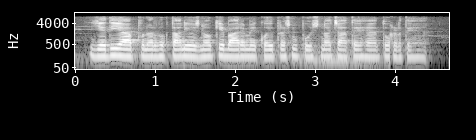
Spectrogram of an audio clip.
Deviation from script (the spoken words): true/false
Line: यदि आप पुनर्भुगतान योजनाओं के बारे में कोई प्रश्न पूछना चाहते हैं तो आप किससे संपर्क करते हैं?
true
